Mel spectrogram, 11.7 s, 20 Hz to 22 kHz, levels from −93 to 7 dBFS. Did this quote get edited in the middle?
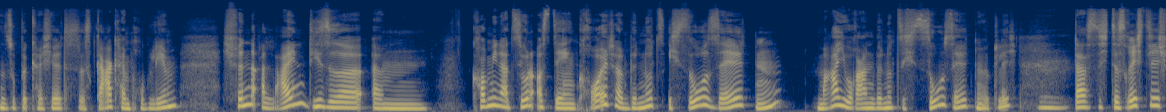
no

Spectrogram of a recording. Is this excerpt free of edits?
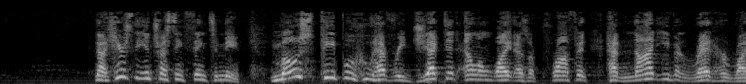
yes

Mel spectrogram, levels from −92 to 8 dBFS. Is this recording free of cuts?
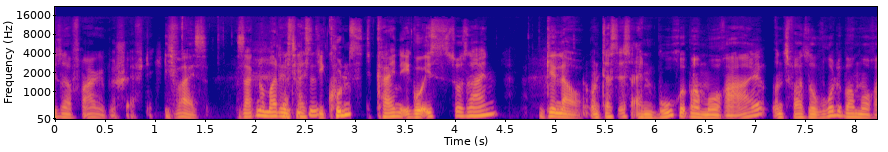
yes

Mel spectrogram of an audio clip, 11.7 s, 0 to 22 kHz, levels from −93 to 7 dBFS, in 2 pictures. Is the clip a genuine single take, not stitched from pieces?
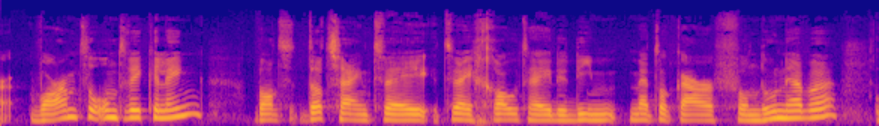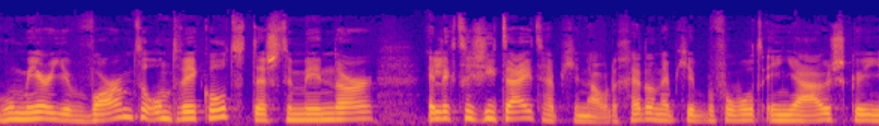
yes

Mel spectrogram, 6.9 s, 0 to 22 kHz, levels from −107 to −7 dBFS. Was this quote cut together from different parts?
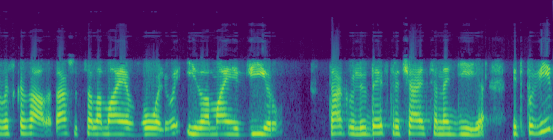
no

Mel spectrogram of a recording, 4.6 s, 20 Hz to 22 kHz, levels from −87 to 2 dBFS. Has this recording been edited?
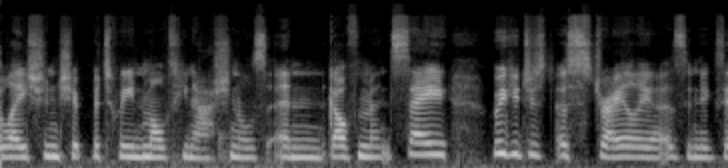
yes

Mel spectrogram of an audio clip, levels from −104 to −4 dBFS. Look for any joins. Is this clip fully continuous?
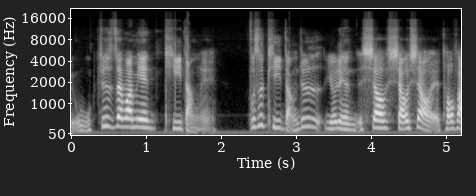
yes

